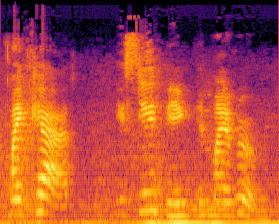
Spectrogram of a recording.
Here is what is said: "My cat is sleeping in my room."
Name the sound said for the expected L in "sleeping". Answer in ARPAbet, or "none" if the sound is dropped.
none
